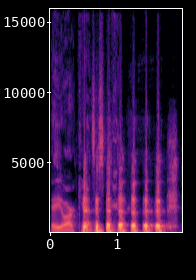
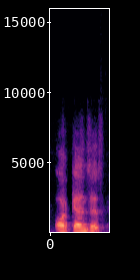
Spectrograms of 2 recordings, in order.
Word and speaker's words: Arkansas: our Kansas cuz it's a R Kansas. Yeah, we don't know where that silent S came from. We I actually pronounced it as our Kansas until I said it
